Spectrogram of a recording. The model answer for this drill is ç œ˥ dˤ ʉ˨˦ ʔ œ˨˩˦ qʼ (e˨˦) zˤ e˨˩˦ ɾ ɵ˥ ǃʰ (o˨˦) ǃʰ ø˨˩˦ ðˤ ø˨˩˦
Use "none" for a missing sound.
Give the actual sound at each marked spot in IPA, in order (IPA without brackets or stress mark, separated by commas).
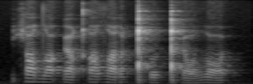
e˨˦, o˨˦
